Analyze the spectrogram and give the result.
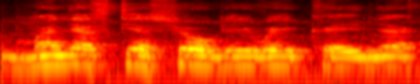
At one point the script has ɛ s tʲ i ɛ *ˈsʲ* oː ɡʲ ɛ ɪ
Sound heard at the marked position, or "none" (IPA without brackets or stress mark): sʲ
